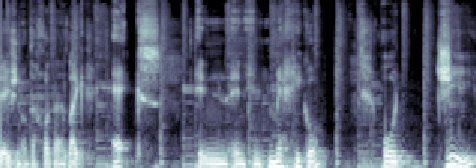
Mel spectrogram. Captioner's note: pronounced in Spanish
